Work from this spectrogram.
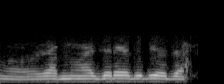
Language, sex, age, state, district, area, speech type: Manipuri, male, 45-60, Manipur, Churachandpur, urban, conversation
